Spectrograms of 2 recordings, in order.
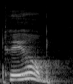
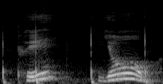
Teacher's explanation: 그런데 이걸 사람들이 자꾸 되여 라고 발음을 하는 거죠. 마찬가지로 단모음 어에 반모음 이가 추가돼서 여로 발음을 하는 거죠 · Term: 반모음 첨가 현상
